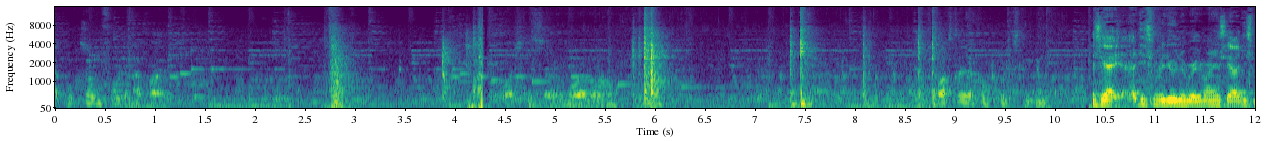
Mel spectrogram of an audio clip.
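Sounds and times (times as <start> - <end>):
background music: 0.0 - 12.0
microwave door clacking: 5.7 - 6.3.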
